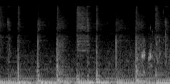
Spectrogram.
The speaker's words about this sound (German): Hinten läuft das Wasser noch so raus. Ey, krass. Guck mal, wie da überall noch Wasser rausfließt. Krass, jetzt habt ihr echt dieses Auto aus dem Fluss rausgezogen.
